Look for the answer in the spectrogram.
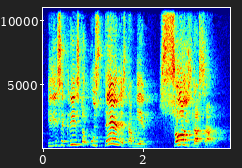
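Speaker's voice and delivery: loud, high, driving sermon; fiery preaching. Acted. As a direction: preach it with rising force. Preaching at full force.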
